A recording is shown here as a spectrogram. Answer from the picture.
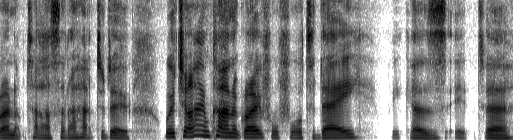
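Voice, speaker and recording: A woman with an English accent, fairly low pitch, ordinary pitch variation and a moderate pace, in a dry, close sound with no echo on a very clean recording with a silent background. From England. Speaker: guest in recovery. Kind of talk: personal testimony.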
